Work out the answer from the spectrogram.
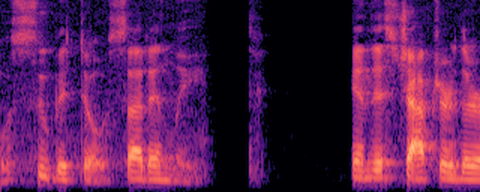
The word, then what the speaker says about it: subito: but here we see an adverb that ends in o a long o subito suddenly in this chapter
